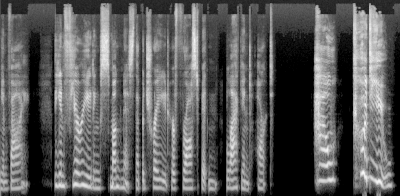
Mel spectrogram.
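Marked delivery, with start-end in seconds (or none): 6.3-7.9 high, slow, anguished near scream. A narrator's reading. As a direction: let it tear out of her. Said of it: "Her voice rose to a near scream".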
